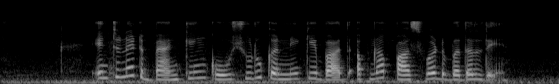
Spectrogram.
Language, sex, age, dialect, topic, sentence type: Hindi, female, 25-30, Hindustani Malvi Khadi Boli, banking, statement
